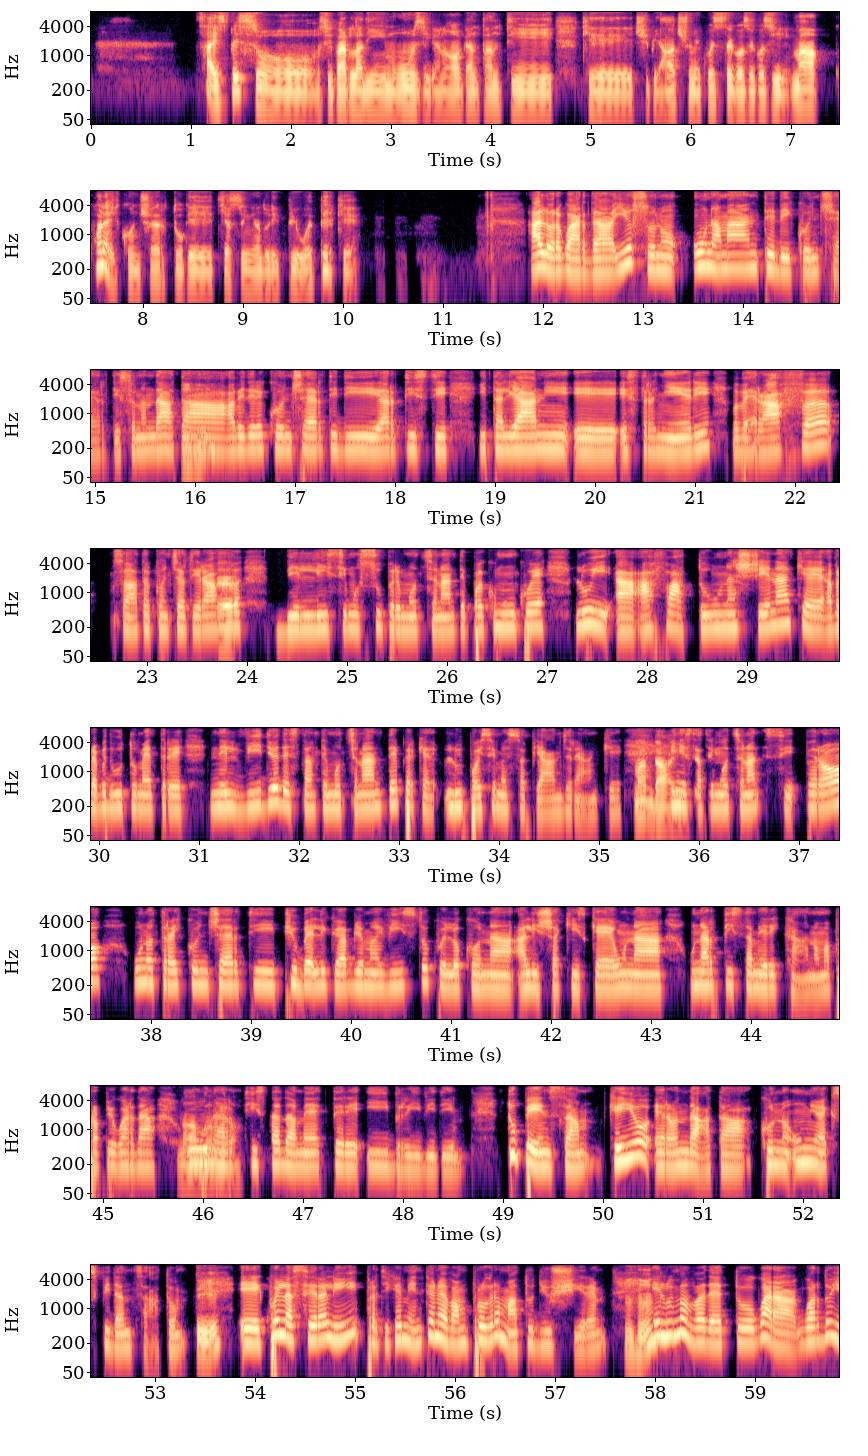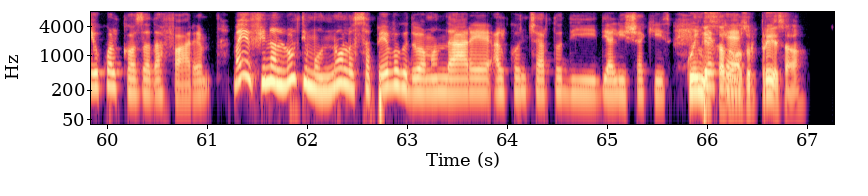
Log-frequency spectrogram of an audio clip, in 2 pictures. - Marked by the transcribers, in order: other background noise; tapping; "proprio" said as "propio"; background speech; "Guarda" said as "guara"
- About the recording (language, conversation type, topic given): Italian, podcast, Qual è il concerto che ti ha segnato di più?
